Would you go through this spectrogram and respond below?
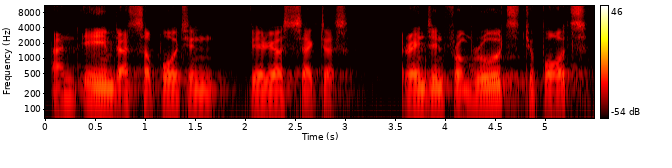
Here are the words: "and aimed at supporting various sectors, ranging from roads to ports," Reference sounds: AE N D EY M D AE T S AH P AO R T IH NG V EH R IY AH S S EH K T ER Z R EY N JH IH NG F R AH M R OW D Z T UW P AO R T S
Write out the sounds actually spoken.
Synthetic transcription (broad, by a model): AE N D EY M D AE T S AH P AO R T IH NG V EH R IY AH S S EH K T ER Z R EY N JH IH NG F R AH M R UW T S T UW P AO T S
